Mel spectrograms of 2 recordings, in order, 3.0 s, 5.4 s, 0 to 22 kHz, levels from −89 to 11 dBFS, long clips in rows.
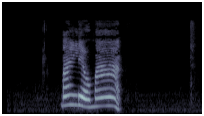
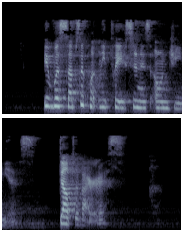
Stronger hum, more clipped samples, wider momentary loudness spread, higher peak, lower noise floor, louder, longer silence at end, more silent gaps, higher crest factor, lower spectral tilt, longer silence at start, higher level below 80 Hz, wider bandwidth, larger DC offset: neither; neither; second, 7 LU vs 14 LU; second, -12 dBFS vs -2 dBFS; second, -72 dBFS vs -78 dBFS; about the same, -26 LUFS vs -25 LUFS; first, 1.25 s vs 0.9 s; neither; second, 20 dB vs 26 dB; first, -4 dB/octave vs -1 dB/octave; first, 0.9 s vs 0.65 s; second, -86 dBFS vs -78 dBFS; about the same, 11.5 kHz vs 12 kHz; neither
